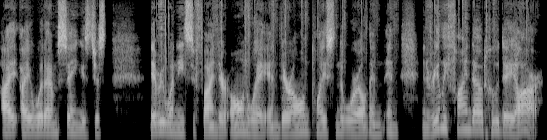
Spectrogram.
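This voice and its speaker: A man hosting a podcast, talking reflectively in a measured, halting, conversational way. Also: fairly high pitch, steady tone, a bit bright, slight background noise. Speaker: podcast host. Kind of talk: reflective conversational interview talk.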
